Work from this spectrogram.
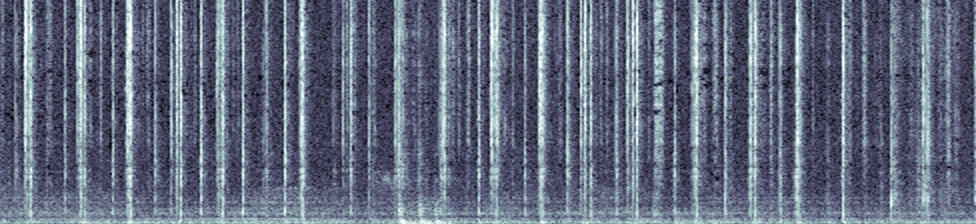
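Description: Fingertips and short nails tap and scratch the printed surface of a small, thin paper cardstock ticket card. Dense, rapid, crisp clicks run throughout over a steady low hum, swelling briefly louder around the four-second mark.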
